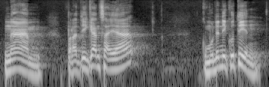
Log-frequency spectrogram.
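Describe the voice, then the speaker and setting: A male Quran teacher leading a call-and-repeat tajwid lesson, reciting verses slowly and demonstrating letter sounds, with gentle encouragement between counts. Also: on the high side, lively intonation.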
